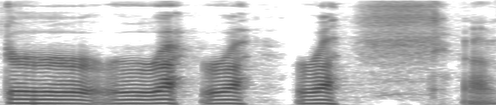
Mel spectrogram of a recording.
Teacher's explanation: air is kind of gliding over the tongue the tongue tip is not touching anything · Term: glide sound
